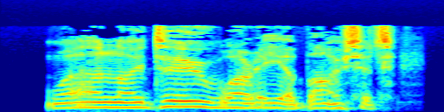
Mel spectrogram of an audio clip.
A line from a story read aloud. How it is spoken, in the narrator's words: he grumbled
